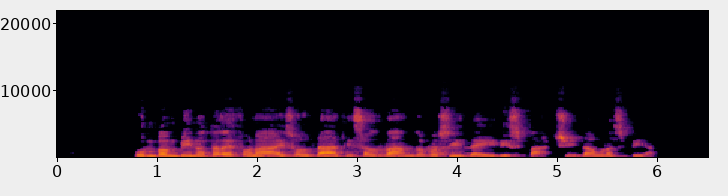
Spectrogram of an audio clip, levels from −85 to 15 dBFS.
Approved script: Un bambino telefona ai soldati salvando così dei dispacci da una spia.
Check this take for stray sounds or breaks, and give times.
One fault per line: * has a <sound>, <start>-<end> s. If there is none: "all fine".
all fine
